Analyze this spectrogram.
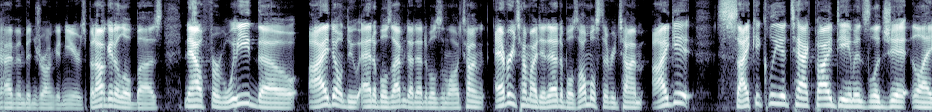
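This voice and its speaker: Fairly high in pitch, a man speaks at a very fast pace. His tone is animated. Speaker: podcast guest. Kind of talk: casual chat. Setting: podcast conversation.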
